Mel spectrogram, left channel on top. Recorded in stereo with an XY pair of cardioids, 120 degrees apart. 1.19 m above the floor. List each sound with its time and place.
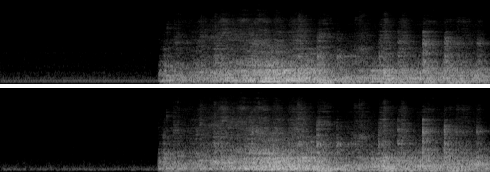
1.6 s a sliding door: 55° right, 3 m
